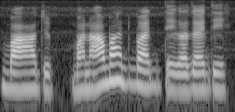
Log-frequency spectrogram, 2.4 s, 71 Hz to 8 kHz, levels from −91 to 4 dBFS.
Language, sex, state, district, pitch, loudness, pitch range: Chakma, female, Tripura, Dhalai, 185 Hz, -17 LUFS, 180-205 Hz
